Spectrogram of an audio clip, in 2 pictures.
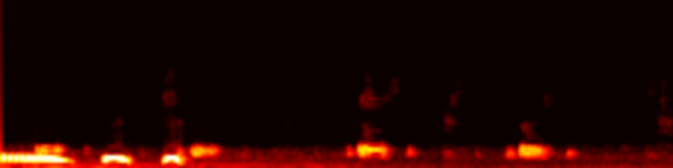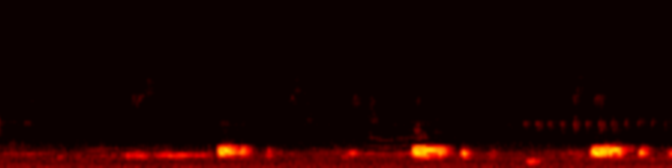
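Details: Spotted dove used as a lure bird, calling in a double voice to draw in wild doves: three low arched coos open the clip, then soft, higher hoarse notes recur every second or two. Faint low hum at the start.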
